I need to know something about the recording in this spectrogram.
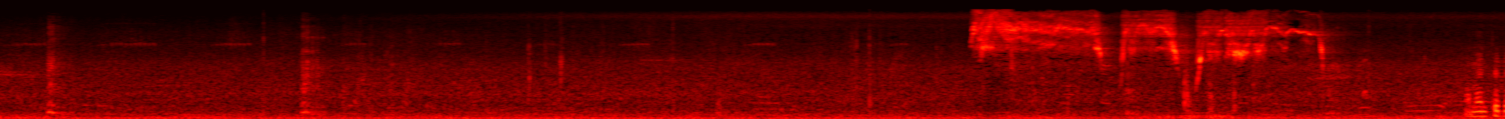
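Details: Little baby monkey Peter cries loudly while eating fruit: after a quiet stretch, a harsh, high-pitched shrieking burst lasts about three seconds, with brief breaks between cries, over a steady low hum and faint ticking background noise.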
